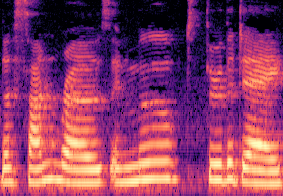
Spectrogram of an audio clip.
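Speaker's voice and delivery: plain reading voice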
